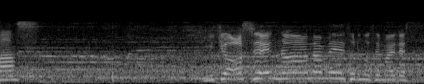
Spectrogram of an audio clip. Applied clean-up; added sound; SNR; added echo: none; none; none; none.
